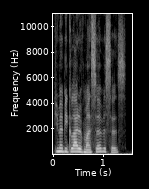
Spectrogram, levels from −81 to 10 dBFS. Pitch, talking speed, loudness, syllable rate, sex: 215 Hz, 265 wpm, -15 LUFS, 6.4 syllables/s, female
